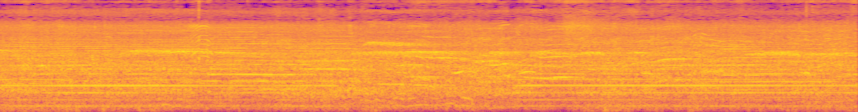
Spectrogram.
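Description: Large stadium crowd: many voices shouting and chattering at once, with a steady droning tone held over it that breaks off briefly around the middle.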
